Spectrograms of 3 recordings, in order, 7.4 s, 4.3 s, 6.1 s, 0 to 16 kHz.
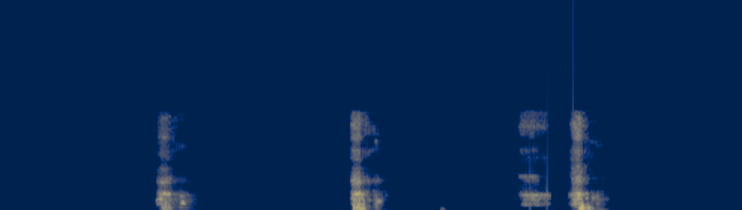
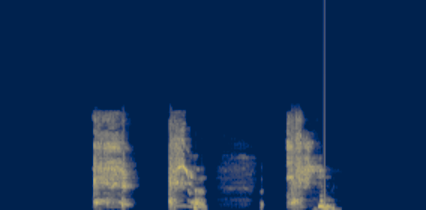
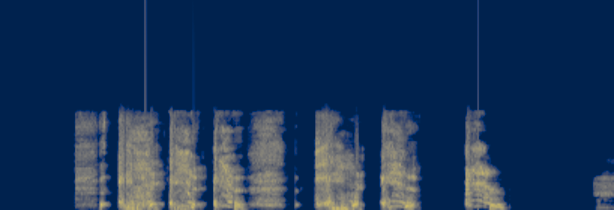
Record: {"exhalation_length": "7.4 s", "exhalation_amplitude": 27097, "exhalation_signal_mean_std_ratio": 0.2, "three_cough_length": "4.3 s", "three_cough_amplitude": 29814, "three_cough_signal_mean_std_ratio": 0.44, "cough_length": "6.1 s", "cough_amplitude": 32767, "cough_signal_mean_std_ratio": 0.56, "survey_phase": "beta (2021-08-13 to 2022-03-07)", "age": "18-44", "gender": "Male", "wearing_mask": "No", "symptom_cough_any": true, "symptom_fever_high_temperature": true, "smoker_status": "Never smoked", "respiratory_condition_asthma": false, "respiratory_condition_other": false, "recruitment_source": "Test and Trace", "submission_delay": "1 day", "covid_test_result": "Positive", "covid_test_method": "LFT"}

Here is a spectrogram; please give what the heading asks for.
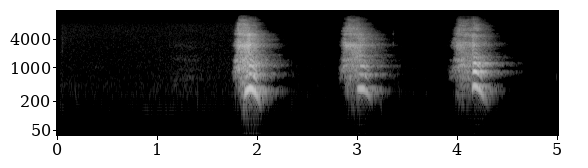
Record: {"exhalation_length": "5.0 s", "exhalation_amplitude": 24771, "exhalation_signal_mean_std_ratio": 0.27, "survey_phase": "alpha (2021-03-01 to 2021-08-12)", "age": "65+", "gender": "Female", "wearing_mask": "No", "symptom_none": true, "smoker_status": "Ex-smoker", "respiratory_condition_asthma": false, "respiratory_condition_other": false, "recruitment_source": "REACT", "submission_delay": "1 day", "covid_test_result": "Negative", "covid_test_method": "RT-qPCR"}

